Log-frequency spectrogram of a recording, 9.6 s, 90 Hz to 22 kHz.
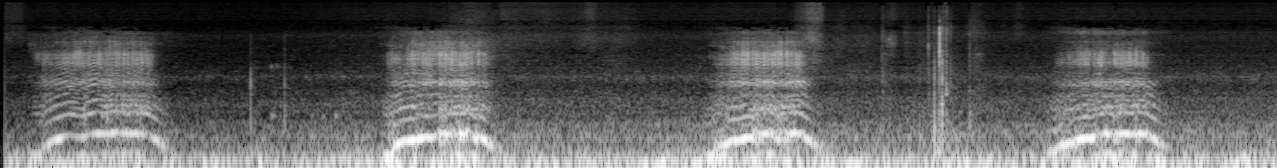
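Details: A sleeping kitten snoring: four loud, regular snores with a whining pitch, at about 24 breaths a minute.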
